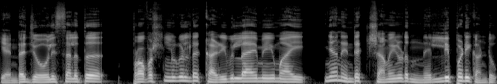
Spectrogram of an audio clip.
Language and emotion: Malayalam, angry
